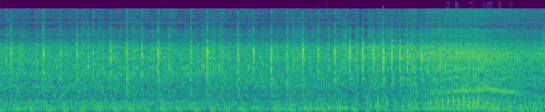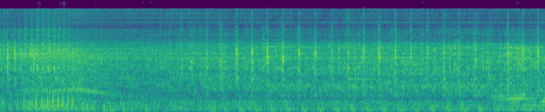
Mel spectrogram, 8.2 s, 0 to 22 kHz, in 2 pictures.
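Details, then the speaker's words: Fashion 125 scooter with noisy CVT on first start-up: fluttering, slapping rattle over the idle from a slack, loose drive belt whipping in the case. "yung belt niya masyadong maano magalaw yung belt yan kaya maingay yung ano niya"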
